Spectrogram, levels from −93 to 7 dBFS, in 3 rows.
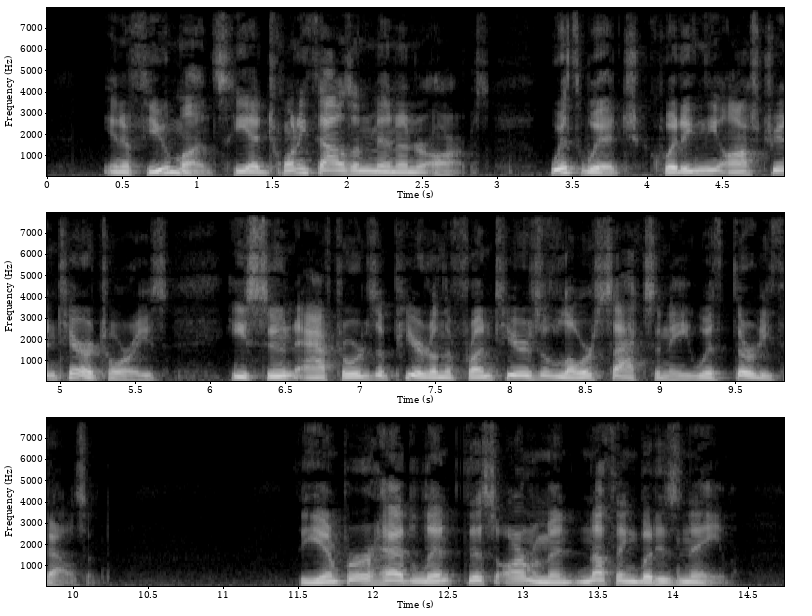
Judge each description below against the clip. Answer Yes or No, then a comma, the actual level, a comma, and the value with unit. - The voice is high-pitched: No, low, 125 Hz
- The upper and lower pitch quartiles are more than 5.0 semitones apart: Yes, wide, 5.4 semitones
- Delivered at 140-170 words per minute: Yes, average, 155 wpm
